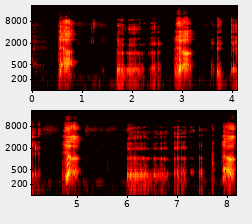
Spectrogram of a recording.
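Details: Adult standing and drinking more Sprite, saying the stomach feels heavy, really full and tight: repeated short, loud burps in quick bursts, ordinary belching after a fizzy drink.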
